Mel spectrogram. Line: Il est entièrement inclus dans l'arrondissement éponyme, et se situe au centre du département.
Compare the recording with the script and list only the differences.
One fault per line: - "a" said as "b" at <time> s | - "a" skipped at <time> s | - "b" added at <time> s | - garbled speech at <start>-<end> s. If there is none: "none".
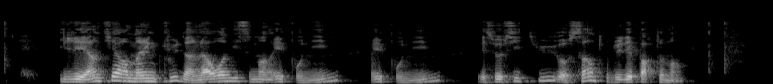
- "éponyme" added at 3.7 s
